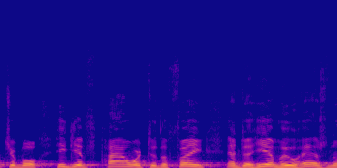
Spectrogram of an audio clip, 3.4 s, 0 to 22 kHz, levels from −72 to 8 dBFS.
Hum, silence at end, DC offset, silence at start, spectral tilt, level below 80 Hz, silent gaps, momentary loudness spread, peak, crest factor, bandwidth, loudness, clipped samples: none; 0 s; under 0.1%; 0 s; -7.5 dB/octave; -76 dBFS; none; 7 LU; -8 dBFS; 14 dB; 13 kHz; -22 LUFS; under 0.1%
